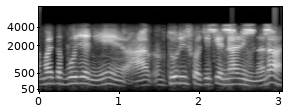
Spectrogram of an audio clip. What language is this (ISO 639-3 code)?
nep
